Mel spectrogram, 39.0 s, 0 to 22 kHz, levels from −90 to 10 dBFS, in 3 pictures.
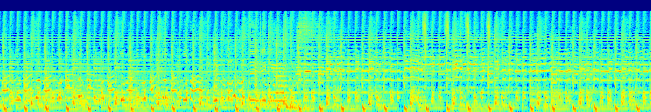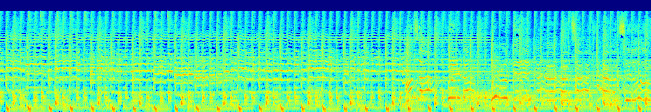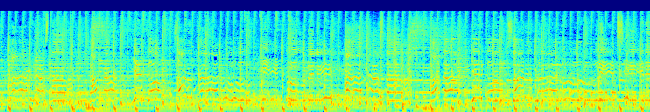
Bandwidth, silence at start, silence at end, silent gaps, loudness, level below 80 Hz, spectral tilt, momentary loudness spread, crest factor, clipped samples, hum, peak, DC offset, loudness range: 15.5 kHz; 0 s; 0 s; none; -17 LUFS; -28 dBFS; -3.5 dB/octave; 3 LU; 16 dB; under 0.1%; none; -2 dBFS; under 0.1%; 1 LU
